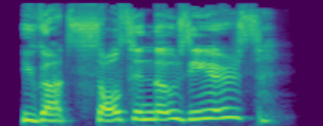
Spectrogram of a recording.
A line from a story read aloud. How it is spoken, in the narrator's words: Gordu bellowed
